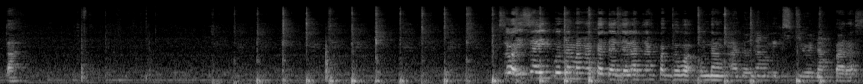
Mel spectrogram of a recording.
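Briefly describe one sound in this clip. A spoon taps and scrapes against a cooking pot.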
